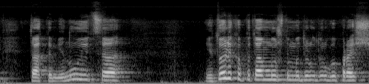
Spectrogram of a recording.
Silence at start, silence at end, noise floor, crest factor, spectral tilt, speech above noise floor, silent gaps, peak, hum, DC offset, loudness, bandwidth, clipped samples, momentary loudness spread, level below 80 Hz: 0 s; 0 s; -48 dBFS; 20 dB; -3 dB/octave; 27 dB; none; -2 dBFS; none; 1%; -22 LUFS; over 20 kHz; under 0.1%; 7 LU; -52 dBFS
